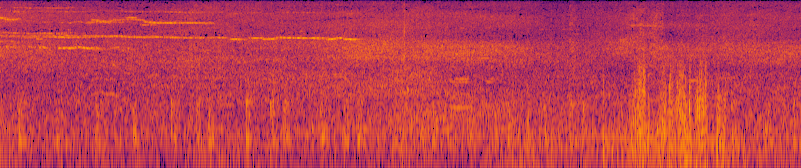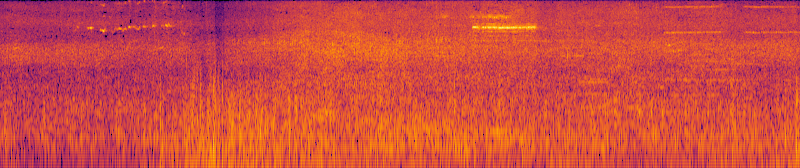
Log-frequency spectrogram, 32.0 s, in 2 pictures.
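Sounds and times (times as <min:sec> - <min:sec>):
high wheel squeal: 0:00.0 - 0:07.4, 0:17.3 - 0:20.2, 0:24.5 - 0:32.0
train coaches rumbling past: 0:00.0 - 0:32.0.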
